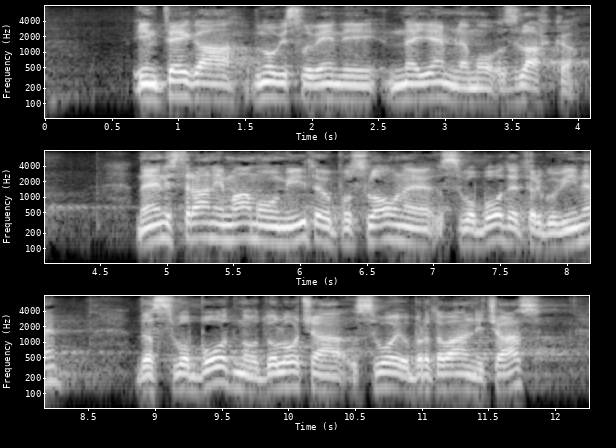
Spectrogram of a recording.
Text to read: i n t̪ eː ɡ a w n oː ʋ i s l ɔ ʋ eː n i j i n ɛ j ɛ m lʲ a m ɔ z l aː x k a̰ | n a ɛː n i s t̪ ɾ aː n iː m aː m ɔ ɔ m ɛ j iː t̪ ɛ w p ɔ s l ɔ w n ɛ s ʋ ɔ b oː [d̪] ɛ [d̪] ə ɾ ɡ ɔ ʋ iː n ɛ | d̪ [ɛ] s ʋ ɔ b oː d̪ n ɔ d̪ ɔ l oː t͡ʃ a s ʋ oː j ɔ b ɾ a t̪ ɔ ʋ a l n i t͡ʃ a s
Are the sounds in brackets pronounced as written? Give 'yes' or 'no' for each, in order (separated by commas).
yes, no, no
